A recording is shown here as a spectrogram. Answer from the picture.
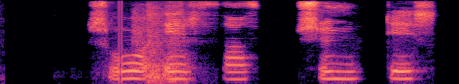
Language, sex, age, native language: Icelandic, male, 8, Icelandic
